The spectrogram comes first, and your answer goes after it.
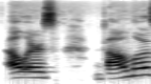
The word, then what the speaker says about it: Ehlers-Danlos: right so Walker help me out if I mispronounce this it's ehlers-danlos syndrome others down yes you got it all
